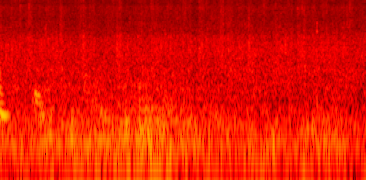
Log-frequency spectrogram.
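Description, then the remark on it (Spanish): Steady rain pours down during a night storm in the desert, with a deep, rolling rumble of thunder underneath, a dense low roar that stays loud and continuous throughout, with no voices. “Relámpagos.”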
